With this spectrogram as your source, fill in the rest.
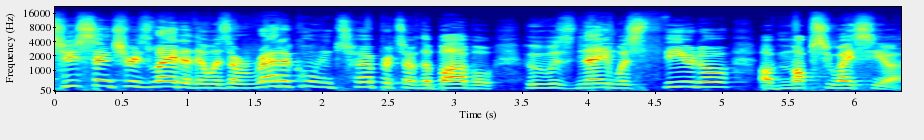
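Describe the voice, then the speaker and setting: A man projects a raised, high voice with a bright, sharp tone, speaking at a fairly slow pace with ordinary pitch variation. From Australia. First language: English (speaking French). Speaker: guest pastor. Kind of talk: sermon.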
